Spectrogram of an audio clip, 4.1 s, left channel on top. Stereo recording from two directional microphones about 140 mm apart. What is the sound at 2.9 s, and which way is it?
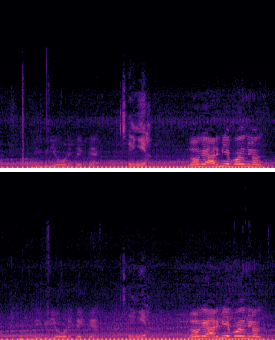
Vehicle, 90° left.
